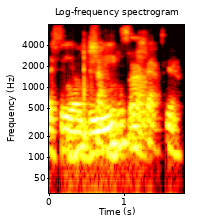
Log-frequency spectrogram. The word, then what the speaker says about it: salve: S-A-L-V-E? A salve. Some people pronounce it salve, some people pronounce it salve.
